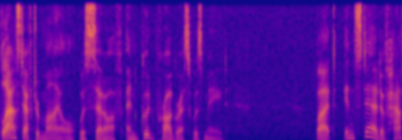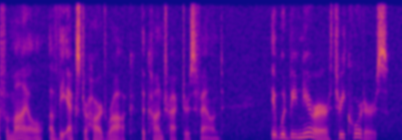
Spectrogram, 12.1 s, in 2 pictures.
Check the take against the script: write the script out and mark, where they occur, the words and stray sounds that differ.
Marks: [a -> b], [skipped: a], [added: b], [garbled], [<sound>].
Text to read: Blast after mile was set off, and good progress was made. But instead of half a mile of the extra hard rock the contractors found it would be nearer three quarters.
Blast after mile was set off, and good progress was made. But instead of half a mile of the extra hard rock the contractors found it would be nearer three quarters.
